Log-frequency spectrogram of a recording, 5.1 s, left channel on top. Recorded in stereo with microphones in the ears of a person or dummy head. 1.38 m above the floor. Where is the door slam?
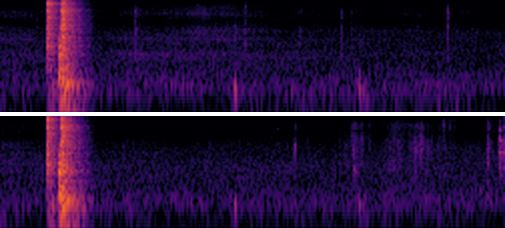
45° right (ahead or behind), 1.8 m.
